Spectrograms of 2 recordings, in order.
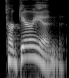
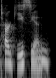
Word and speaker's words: Targaryen: Uh, Daenerys Tar Targaryen. I think I said Targesian.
